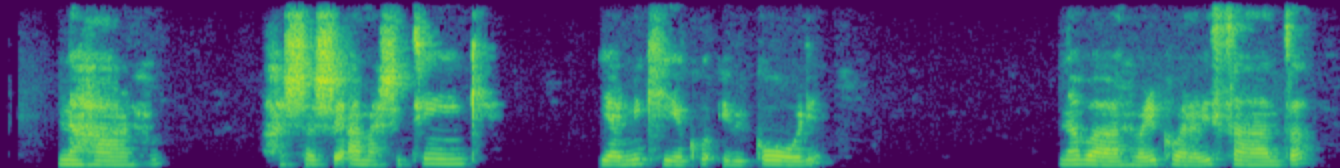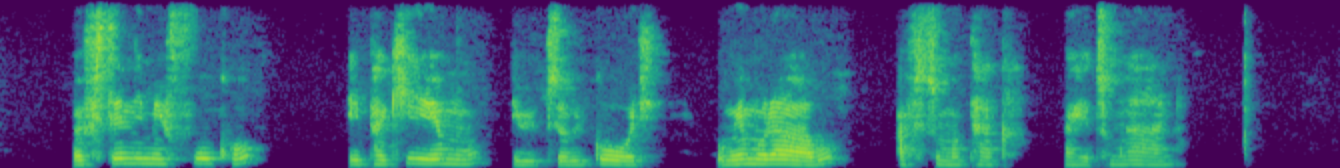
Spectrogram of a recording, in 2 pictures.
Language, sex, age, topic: Rundi, female, 18-24, agriculture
